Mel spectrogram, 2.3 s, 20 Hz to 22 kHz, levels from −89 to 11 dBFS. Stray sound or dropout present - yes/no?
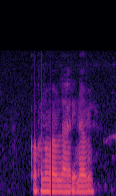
yes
